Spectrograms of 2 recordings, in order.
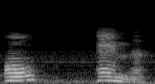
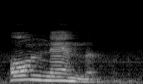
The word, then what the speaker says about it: on aime: A gente não fala isso aqui on aime. A gente não fala separado. A gente junta a consoante N com a vogal A, certo? Com o som de N. Então a gente fala on aime.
